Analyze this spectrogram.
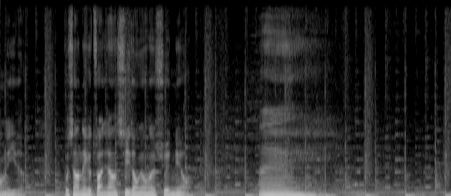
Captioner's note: sigh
